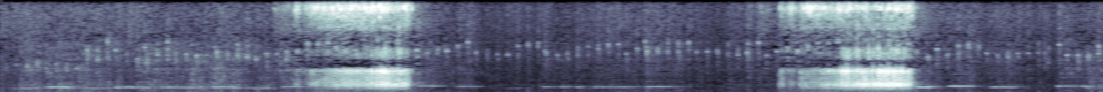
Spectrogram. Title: snoring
